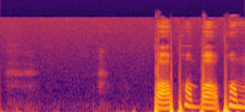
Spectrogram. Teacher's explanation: প ফ ব ফ ম এগুলো কিন্তু ঠোঁটের সাথে ঠোঁট লাগিয়ে উচ্চারণ করতে হয় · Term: ওষ্ঠ ব্যঞ্জন ধ্বনি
